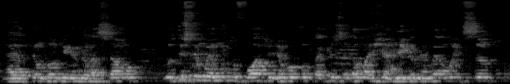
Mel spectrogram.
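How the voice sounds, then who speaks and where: A man's voice: fairly high pitch, flat delivery, rapid-fire, dark tone. A man in his forties giving an emotional, rambling testimony in church, often repeating himself. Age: 40s. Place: church hall. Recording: echoey hall from far off, faint noise.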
